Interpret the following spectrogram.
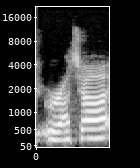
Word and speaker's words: rasa: words for Delight is spelled um r-a-s-a or Raja which I can't roll my R's but you know um it's Racha and um it's spelled r-a-s-a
